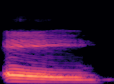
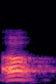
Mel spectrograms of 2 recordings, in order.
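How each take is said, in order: First: The article has a full stressed vowel. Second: The article has a reduced schwa vowel. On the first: The article is being emphasized. "But when you want to stress it, then you'll say a" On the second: The article is unstressed in normal speech. "when you say it in a sentence, you say a all the time"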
